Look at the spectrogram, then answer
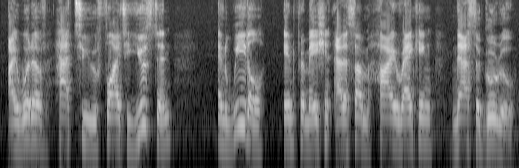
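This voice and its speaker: A middle-aged man delivering a scripted opinion monologue in an earnest, emphatic manner with deliberate phrasing. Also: on the high side, fairly bright tone. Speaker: conspiracy commentator, former newspaper journalist.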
